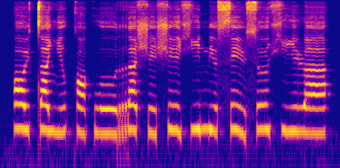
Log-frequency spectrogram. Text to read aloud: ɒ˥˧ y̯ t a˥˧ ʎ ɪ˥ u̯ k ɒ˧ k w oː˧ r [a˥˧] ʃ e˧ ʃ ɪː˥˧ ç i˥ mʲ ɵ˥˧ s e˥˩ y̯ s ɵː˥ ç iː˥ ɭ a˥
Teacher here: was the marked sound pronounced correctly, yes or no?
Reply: yes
